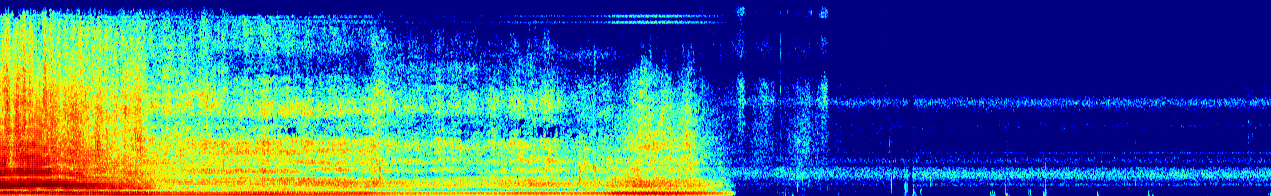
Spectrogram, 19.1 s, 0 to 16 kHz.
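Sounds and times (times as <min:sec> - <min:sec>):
propeller plane engine running: 0:00.0 - 0:11.0.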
